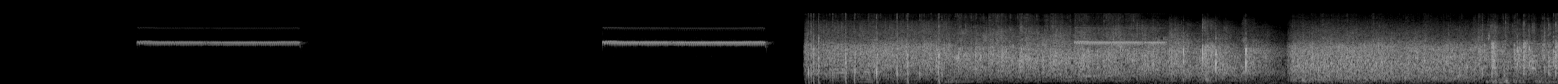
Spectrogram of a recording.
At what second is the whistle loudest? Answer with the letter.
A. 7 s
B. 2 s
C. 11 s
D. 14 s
C.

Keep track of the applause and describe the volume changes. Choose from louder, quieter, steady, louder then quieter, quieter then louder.
steady.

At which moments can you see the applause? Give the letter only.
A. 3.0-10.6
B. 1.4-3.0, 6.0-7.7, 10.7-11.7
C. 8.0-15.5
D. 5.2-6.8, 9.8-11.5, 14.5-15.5
C.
